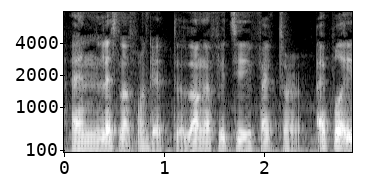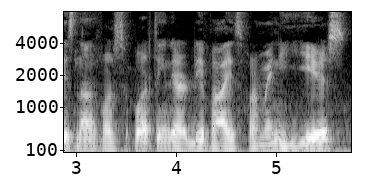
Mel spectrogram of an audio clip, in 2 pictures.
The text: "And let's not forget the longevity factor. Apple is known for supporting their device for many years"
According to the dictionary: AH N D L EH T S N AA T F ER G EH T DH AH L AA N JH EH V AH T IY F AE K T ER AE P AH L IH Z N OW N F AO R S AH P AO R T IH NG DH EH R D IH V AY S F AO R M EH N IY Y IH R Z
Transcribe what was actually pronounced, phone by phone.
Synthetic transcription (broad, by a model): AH N L EH T S N AA T F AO G EH T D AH L AA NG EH F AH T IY F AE K T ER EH P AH L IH S N OW N F AO R S AH P AO R T IH NG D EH R D IH V AY S F AO R M EH N IY Y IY R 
